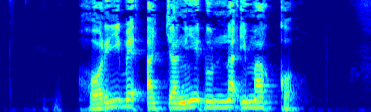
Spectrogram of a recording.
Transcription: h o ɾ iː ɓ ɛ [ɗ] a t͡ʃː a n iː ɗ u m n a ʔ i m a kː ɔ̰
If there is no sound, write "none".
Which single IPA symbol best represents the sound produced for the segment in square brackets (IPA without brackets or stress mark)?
none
